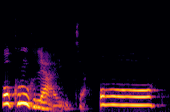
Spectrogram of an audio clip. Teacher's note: А що відбувається з губами коли ми вимовляємо звук о губи витягуються в трубочку округляються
